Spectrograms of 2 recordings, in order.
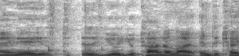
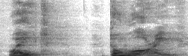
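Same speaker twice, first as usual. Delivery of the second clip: higher, louder mock reassurance; 8 semitones higher, 6 dB louder than usual. Real, not acted. Vlogger mocking food companies with a sarcastic reassuring voice. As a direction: play the false comforter, sarcastically.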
